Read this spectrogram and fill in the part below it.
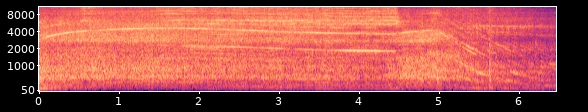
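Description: A power saw cuts a bevel into a board of reclaimed wood, a loud, steady whine with a rasping edge running for about five seconds before the blade spins down near the end.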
